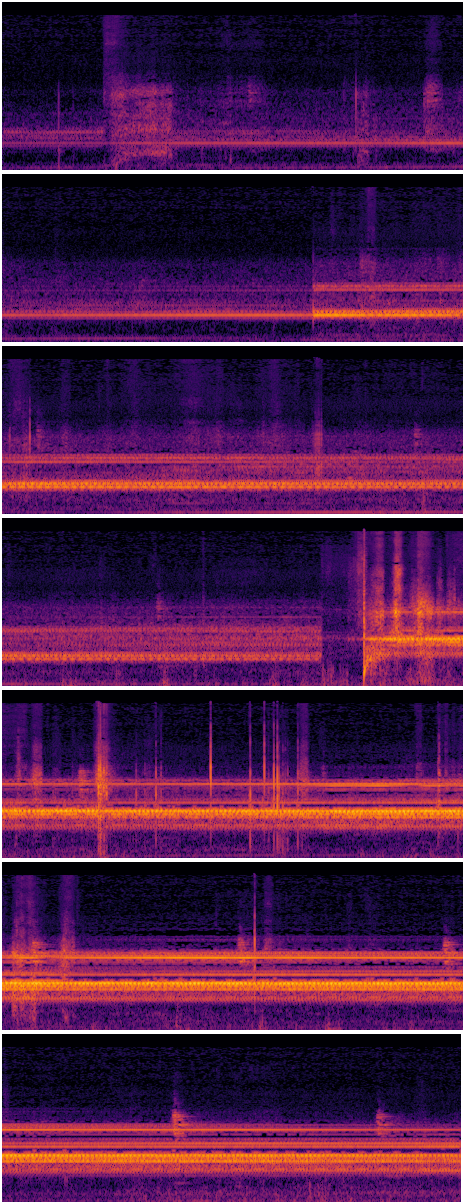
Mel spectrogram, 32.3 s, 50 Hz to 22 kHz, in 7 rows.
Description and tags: sound sculpture noise troy ohio002
Michael Bashaw of Puzzle of Light. Wind was resonating the strings and you can hear sirens and traffic noise throught the frame.
metal, resonating, sculpture, strings, vibrations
